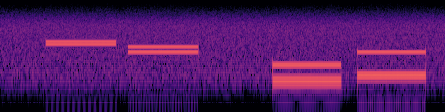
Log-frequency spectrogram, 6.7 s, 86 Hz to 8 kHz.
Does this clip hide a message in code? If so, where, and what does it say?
Yes: aircraft SELCAL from 0.7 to 6.4 s, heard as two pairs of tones, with radio hiss. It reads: RS-MQ AG-CM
